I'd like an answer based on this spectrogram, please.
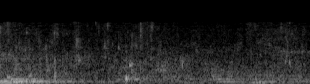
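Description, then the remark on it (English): Water sloshes and splashes as a person is put down into the water of a baptismal pool, with soft trickling and a brief louder slap partway through, no talking. “I'm going to put you right down here in the water.”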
